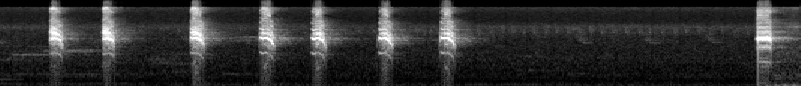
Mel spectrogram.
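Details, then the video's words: Long-tailed shrike used as a singing lure: seven harsh, raspy notes spaced roughly half a second apart, then a pause and a final loud rasp with a brief low thud. "SUARA cendet gacor ATATCLETAT pancingan cendet agar bunyi emosi"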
